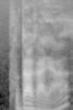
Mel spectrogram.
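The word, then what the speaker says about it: 보드가야: 세월동안 행했던 고행을 버리고 보드 가야 부다 가야 라고 발음하는 곳에 보이스 나무아래 앉아서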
